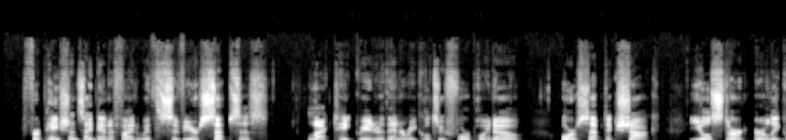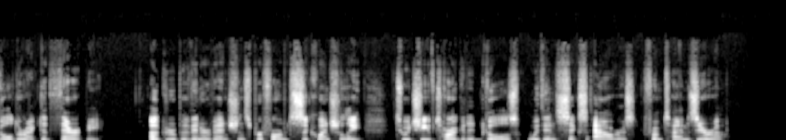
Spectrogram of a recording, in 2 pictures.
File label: Narration; SepsisEGDT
